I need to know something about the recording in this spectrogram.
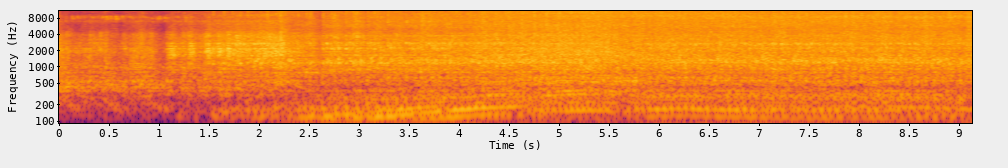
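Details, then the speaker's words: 1937 Chrysler Royal Imperial barn find, flathead six, single-barrel carb, after sitting about 40 years, restarted after adjusting points and distributor timing: steady, even low rumble settling into smooth idle, no knocks or misses. "all right so we got the car to idle [Applause] it's idling nicely"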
